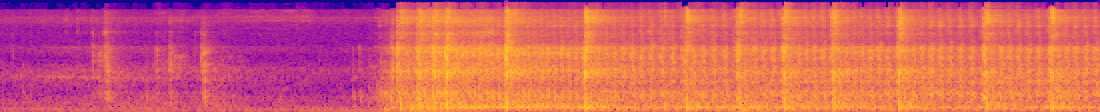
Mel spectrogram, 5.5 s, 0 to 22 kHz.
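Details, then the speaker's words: 1980s Vespa two-stroke with Excel block, head and gears, new Dellorto carburetor, CDI ignition and a right-exit racing exhaust: quiet taps, then it catches into a loud, crackly, steady idle; normal two-stroke idle. "ini suaranya pastinya agak gede karena emang dia pakai knalpot racing ya, knalpot racing buang kanan."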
